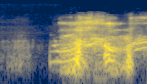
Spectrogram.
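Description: A soft breathy rasp comes first, then a loud, rough stretch of throat clearing and coughing, one strained burst rolling into the next for about a second.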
